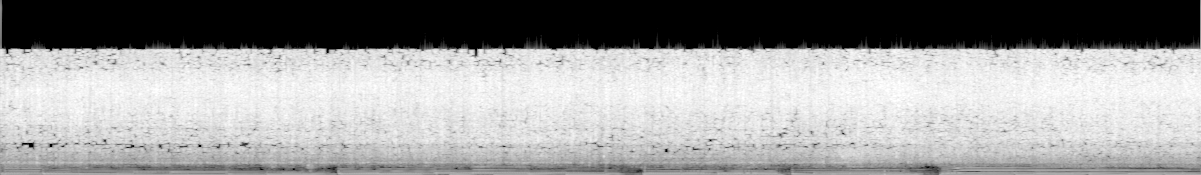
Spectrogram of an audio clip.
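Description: Chicken drumsticks shallow-frying in hot oil in a pan: a steady sizzle, with background music underneath.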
